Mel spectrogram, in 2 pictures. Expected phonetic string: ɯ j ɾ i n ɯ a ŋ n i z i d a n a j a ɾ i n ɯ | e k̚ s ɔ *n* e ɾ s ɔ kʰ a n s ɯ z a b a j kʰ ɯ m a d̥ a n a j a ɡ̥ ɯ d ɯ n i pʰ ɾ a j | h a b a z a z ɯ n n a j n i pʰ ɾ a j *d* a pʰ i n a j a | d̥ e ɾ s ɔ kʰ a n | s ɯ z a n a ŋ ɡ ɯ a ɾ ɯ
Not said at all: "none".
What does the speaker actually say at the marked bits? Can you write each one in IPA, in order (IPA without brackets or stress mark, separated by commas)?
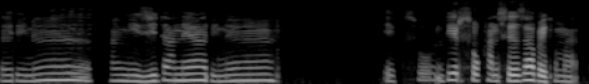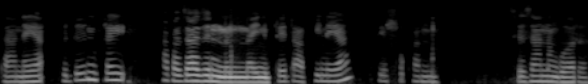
d, d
